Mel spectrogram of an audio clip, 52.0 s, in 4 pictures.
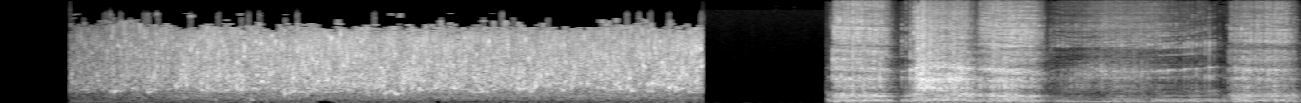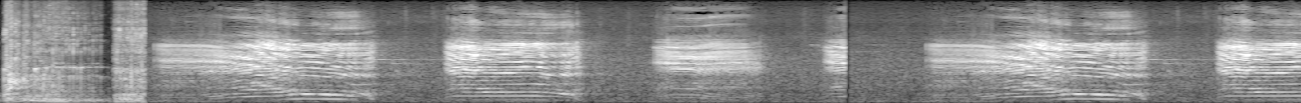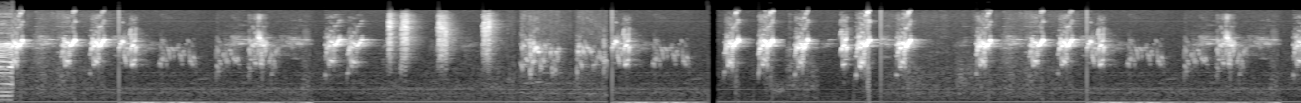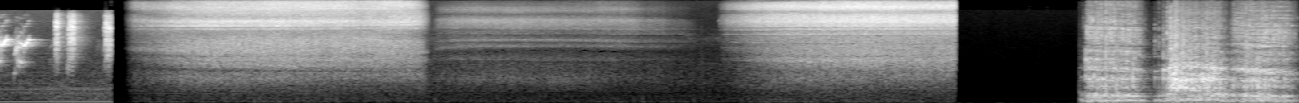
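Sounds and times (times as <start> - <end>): budgerigars chirping: 26.2 - 39.9
harsh hissing: 40.3 - 48.6.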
